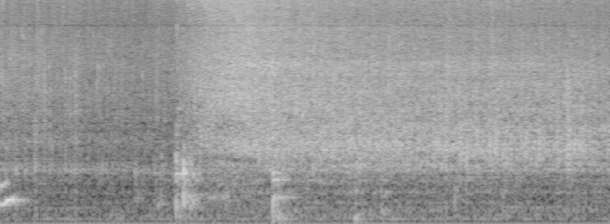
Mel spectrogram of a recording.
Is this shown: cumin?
yes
